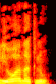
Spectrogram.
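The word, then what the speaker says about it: Loanaknu (לא אנחנו): Qual é a diferença sonora entre Loanaknu e Loanaknu? Diga-me qual é qual. Você não pode. É pronunciado da mesma maneira. É Loanaknu.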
